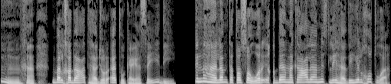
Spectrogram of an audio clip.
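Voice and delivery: short chuckle into a high female voice; amused, laughing. A narrator's reading. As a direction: laugh lightly, then admire him in high pitch. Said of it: "ضحكت منى وقالت". (ضحكة قصيرة ثم صوت نسائي مرتفع)

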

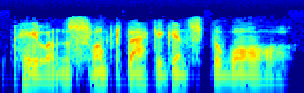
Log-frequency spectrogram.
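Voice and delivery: ordinary delivery, nothing marked

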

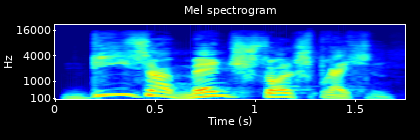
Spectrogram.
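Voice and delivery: loud, high, slowed warning cry; the old man hurls his final warning; last cry of conscience. A narrator's reading. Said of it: "zu dem letzten Schrei seines Gewissens".

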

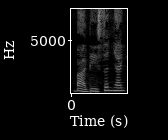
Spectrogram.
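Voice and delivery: ordinary delivery

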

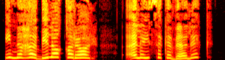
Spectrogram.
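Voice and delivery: high, loud female fish voice; Dory's chirpy voice. A narrator's reading. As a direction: chirp it up high, ending on a question. Cheerful Dory voiced in story.

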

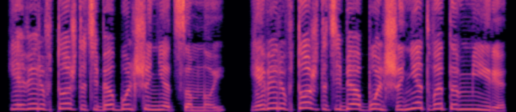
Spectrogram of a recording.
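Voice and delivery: put-on high-pitched, earnest child's voice; fervent girl. Girl at the cross addressing the lost twin, fervent. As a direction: declare it high, with belief.

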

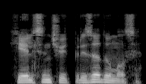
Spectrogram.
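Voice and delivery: plain reading voice

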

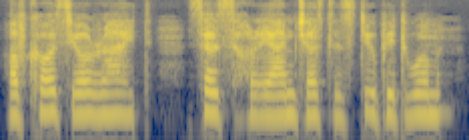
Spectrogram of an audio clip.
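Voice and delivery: high-pitched humble apology, a touch tearful; penitent, tearful. A narrator's reading. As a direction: grovel gently in a high, contrite voice. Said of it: "her voice now penitent and overlaid with tears".

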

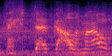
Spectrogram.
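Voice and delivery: sudden alarmed command; urgent shout. Acted. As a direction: yell the order to duck down. Helicopter approaching, urgent order.

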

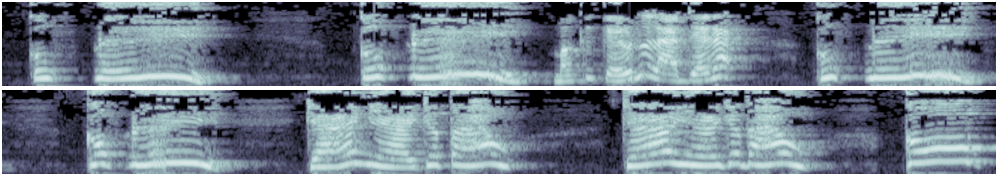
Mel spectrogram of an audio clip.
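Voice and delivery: high, loud snarling spirit voice; possessed growl. Acted. Possessed boy snarls at the household, high and loud. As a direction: growl at them to get out. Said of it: "tự nhiên nó gầm gừ lên".

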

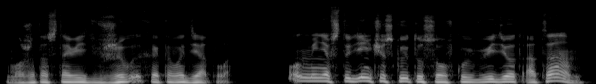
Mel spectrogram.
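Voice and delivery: low, soft scheming murmur. Acted. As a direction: murmur like a plotting killer. Maniac's inner scheming thoughts.

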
